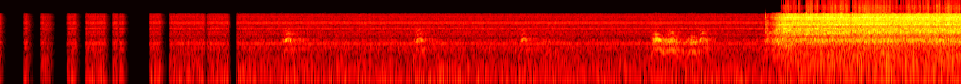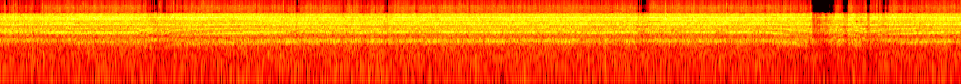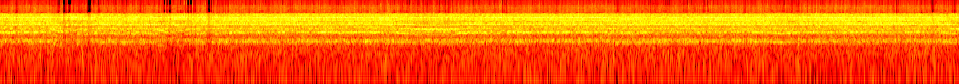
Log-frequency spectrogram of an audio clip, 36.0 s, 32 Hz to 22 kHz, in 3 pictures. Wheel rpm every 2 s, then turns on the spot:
0, 0, 0, 0, 10, 200, 210, 200, 230, 230, 210, 140, 210, 200, 230, 230, 230, 230.
none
